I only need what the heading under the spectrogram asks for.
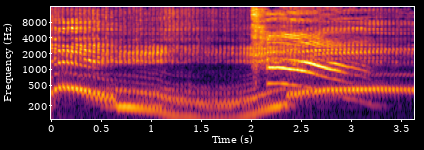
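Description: A voice close by imitates a car engine revving: a loud, buzzy vroom whose pitch dips low and then climbs again, held without pause for a few seconds.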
